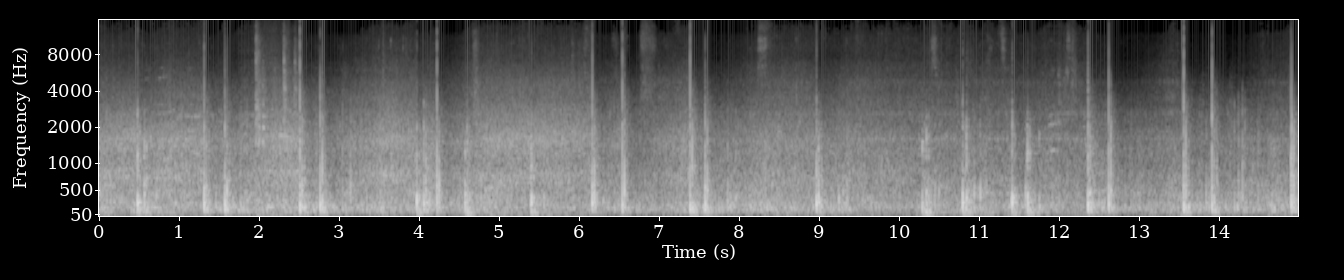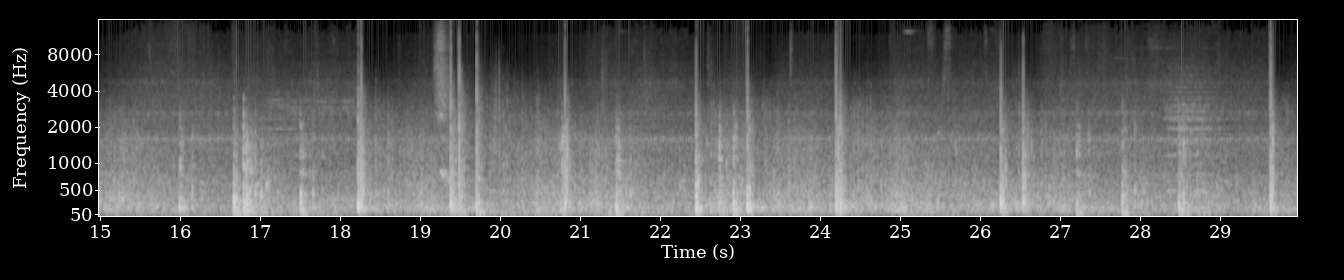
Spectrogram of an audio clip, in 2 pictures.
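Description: Aerial fireworks display: shells bursting in quick, irregular succession, at times several bangs a second, over a steady wash of noise between the bursts.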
